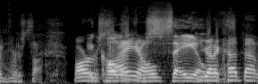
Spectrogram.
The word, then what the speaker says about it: Versailles: Tommy, once you get to Columbus, please respect our pronunciation of our bastardization of the pronunciation of the name Versailles. Versailles.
